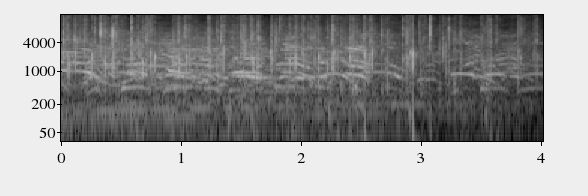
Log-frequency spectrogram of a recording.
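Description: Spectators' voices talking and calling out over one another, with scattered claps; the sound fades out near the end.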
